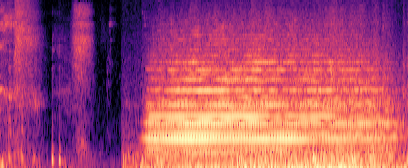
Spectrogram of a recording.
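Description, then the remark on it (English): After a couple of seconds of faint shuffling and near silence, a loud train horn blares continuously over the heavy rumble of a train running on the rails as it increases speed. “The train is being increased in speed.”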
